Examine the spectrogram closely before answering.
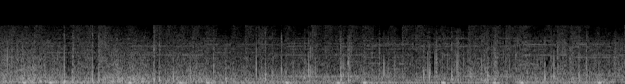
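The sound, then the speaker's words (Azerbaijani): Fireworks bursting over a waterfall at a weekend show, a dense, continuous barrage of crackling and popping over a steady low roar, with no pause throughout. “Həftənin cümə və bazar günləri isə şəlalənin üzərində atəşkəşanlıq olur.”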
